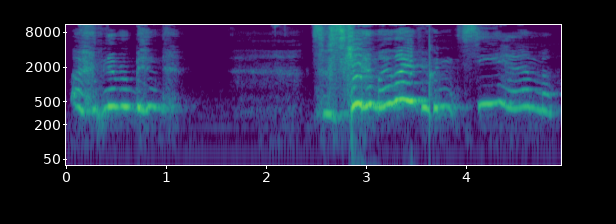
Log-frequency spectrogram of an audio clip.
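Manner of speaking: high, loud tearful voice; crying in real distress. Real, not acted. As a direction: break down crying as you relive the fear. Tearful testimony, breaking down in fear.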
